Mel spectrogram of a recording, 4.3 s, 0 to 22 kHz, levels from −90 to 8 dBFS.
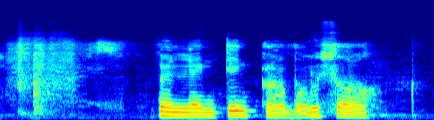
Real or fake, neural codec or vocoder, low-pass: fake; codec, 44.1 kHz, 3.4 kbps, Pupu-Codec; 10.8 kHz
